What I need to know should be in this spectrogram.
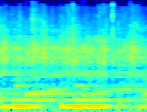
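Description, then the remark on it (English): An audience claps in a steady, dense wash of applause that holds at an even level throughout, with a low sustained musical tone humming underneath. “I'm gonna let y'all clap if you want to, because I feel like you should.”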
